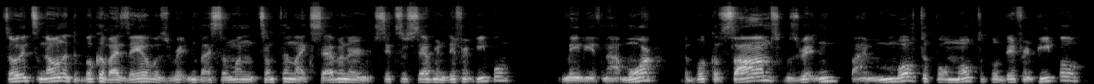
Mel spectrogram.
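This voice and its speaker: Male preacher, Islamic lecture, husky voice, lively swooping intonation, explanatory, emphatic repetition, rhetorical asides. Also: mid-range voice, brisk. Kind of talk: religious lecture, teaching.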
